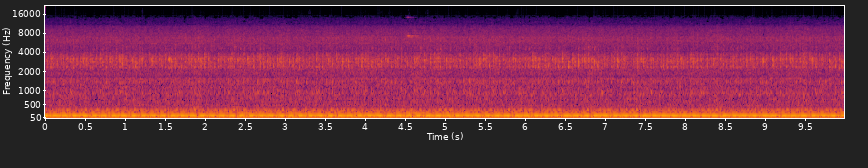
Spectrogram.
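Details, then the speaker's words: 1999 Mustang GT with Nemak block, first start after engine build: steady, even idle with smooth low rumble, no knocks or ticks; about 70 psi oil pressure while running, transmission line leak noted; engine alive and healthy, normal idle. "but all in all it's alive it was showing about 70 psi of oil when it was running so i'd say that's a good sign it's alive"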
